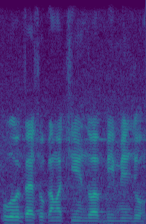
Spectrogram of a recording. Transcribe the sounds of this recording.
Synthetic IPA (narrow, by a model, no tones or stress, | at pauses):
ʊɦobɪpɛːsokɐmɐt͡ɕiẽːn̆d̪oaːbʱiːmẽd͡ʑoː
